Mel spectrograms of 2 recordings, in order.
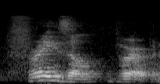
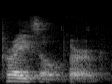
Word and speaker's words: phrasal verb: La combinación de P y H se lee y se pronuncia como la letra F del español. Por lo tanto, PH se pronuncia igual que la F. Bien, esto es phrasal verb, no es praisal verb.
